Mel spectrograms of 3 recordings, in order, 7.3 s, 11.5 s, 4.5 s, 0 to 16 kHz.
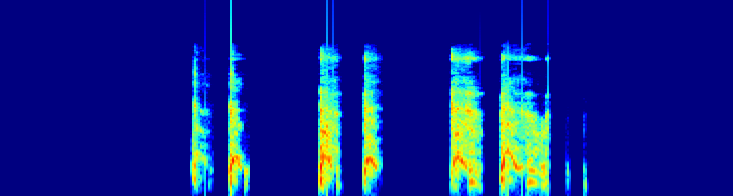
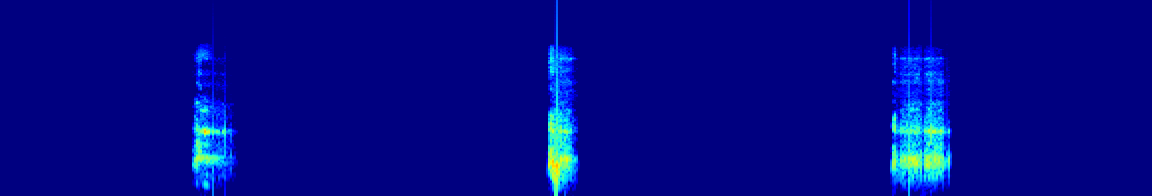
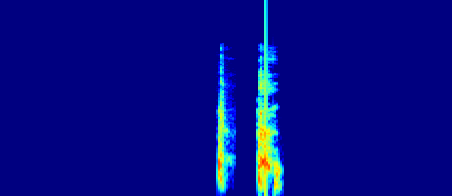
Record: {"three_cough_length": "7.3 s", "three_cough_amplitude": 12283, "three_cough_signal_mean_std_ratio": 0.3, "exhalation_length": "11.5 s", "exhalation_amplitude": 1346, "exhalation_signal_mean_std_ratio": 0.19, "cough_length": "4.5 s", "cough_amplitude": 7931, "cough_signal_mean_std_ratio": 0.16, "survey_phase": "beta (2021-08-13 to 2022-03-07)", "age": "18-44", "gender": "Male", "wearing_mask": "Yes", "symptom_runny_or_blocked_nose": true, "smoker_status": "Never smoked", "respiratory_condition_asthma": false, "respiratory_condition_other": false, "recruitment_source": "Test and Trace", "submission_delay": "-1 day", "covid_test_result": "Negative", "covid_test_method": "LFT"}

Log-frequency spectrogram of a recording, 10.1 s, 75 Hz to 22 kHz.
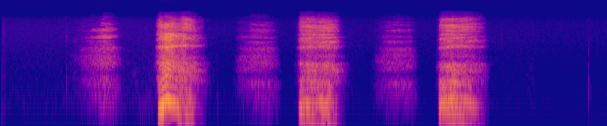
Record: {"exhalation_length": "10.1 s", "exhalation_amplitude": 20153, "exhalation_signal_mean_std_ratio": 0.35, "survey_phase": "beta (2021-08-13 to 2022-03-07)", "age": "65+", "gender": "Male", "wearing_mask": "No", "symptom_none": true, "smoker_status": "Ex-smoker", "respiratory_condition_asthma": false, "respiratory_condition_other": false, "recruitment_source": "REACT", "submission_delay": "2 days", "covid_test_result": "Negative", "covid_test_method": "RT-qPCR"}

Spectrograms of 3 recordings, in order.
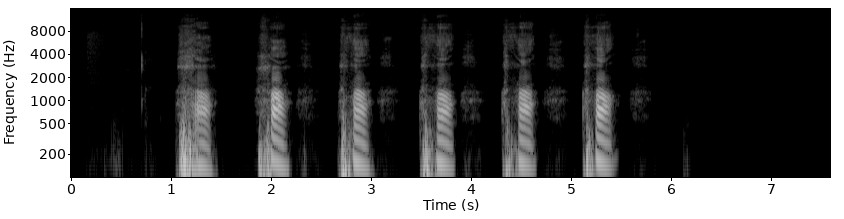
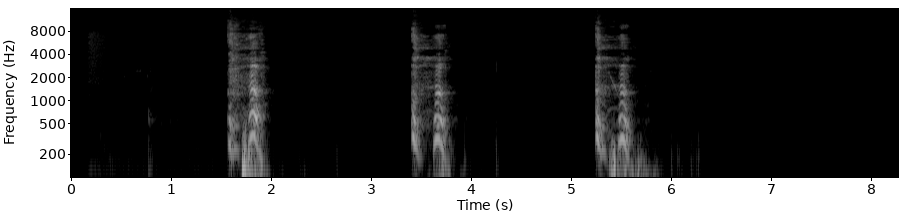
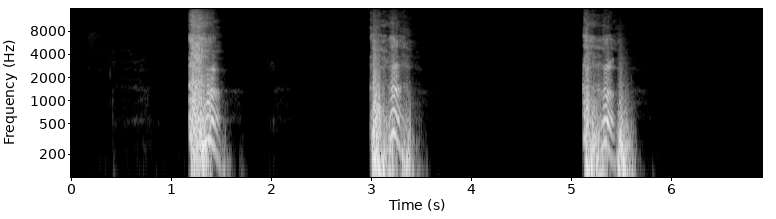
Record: {"exhalation_length": "7.6 s", "exhalation_amplitude": 3947, "exhalation_signal_mean_std_ratio": 0.34, "three_cough_length": "8.3 s", "three_cough_amplitude": 2198, "three_cough_signal_mean_std_ratio": 0.24, "cough_length": "6.9 s", "cough_amplitude": 22430, "cough_signal_mean_std_ratio": 0.32, "survey_phase": "alpha (2021-03-01 to 2021-08-12)", "age": "65+", "gender": "Male", "wearing_mask": "No", "symptom_none": true, "smoker_status": "Never smoked", "respiratory_condition_asthma": true, "respiratory_condition_other": false, "recruitment_source": "REACT", "submission_delay": "1 day", "covid_test_result": "Negative", "covid_test_method": "RT-qPCR"}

